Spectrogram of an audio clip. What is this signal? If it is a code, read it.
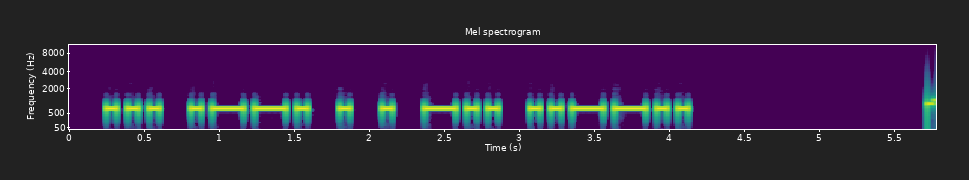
Morse code, heard as a keyed tone, about 17 wpm, 700 Hz. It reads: SPEED?
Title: Sentences from Top 1000 Words - Review Part 5 - 17wpm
